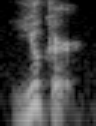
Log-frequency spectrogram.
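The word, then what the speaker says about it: Uecker: and then we have Bob uker or um u c k e r uker like the game except that's spelled different um baseball player commentator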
